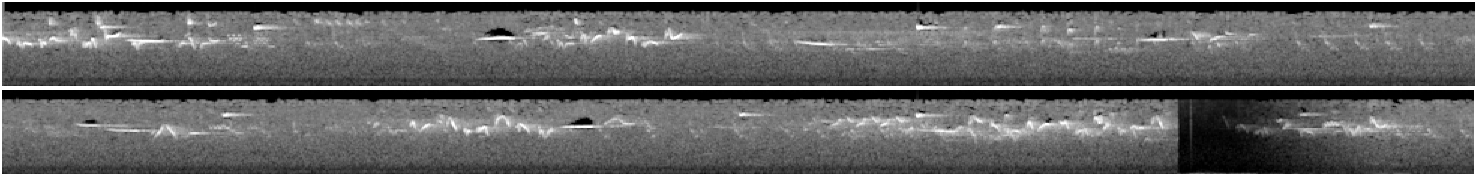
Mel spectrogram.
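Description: Small songbirds chirping and trilling in short scattered phrases over a steady background hiss; the sound drops out briefly near the end.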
